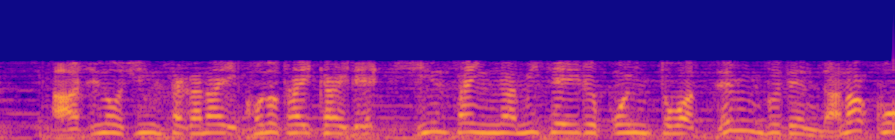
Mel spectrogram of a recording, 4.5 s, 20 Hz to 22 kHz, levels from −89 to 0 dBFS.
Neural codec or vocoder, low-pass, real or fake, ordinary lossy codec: vocoder, 22.05 kHz, 80 mel bands, WaveNeXt; 3.6 kHz; fake; none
